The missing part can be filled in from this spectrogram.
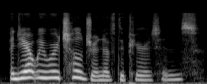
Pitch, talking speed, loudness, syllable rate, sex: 250 Hz, 230 wpm, -19 LUFS, 6.6 syllables/s, female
